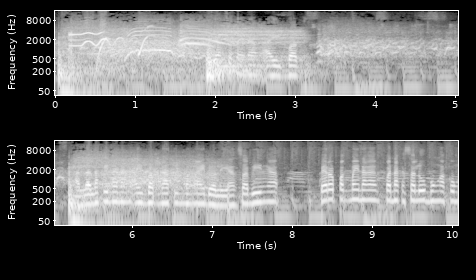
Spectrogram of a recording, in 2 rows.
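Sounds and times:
man laughing: 3.1s - 7.3s.

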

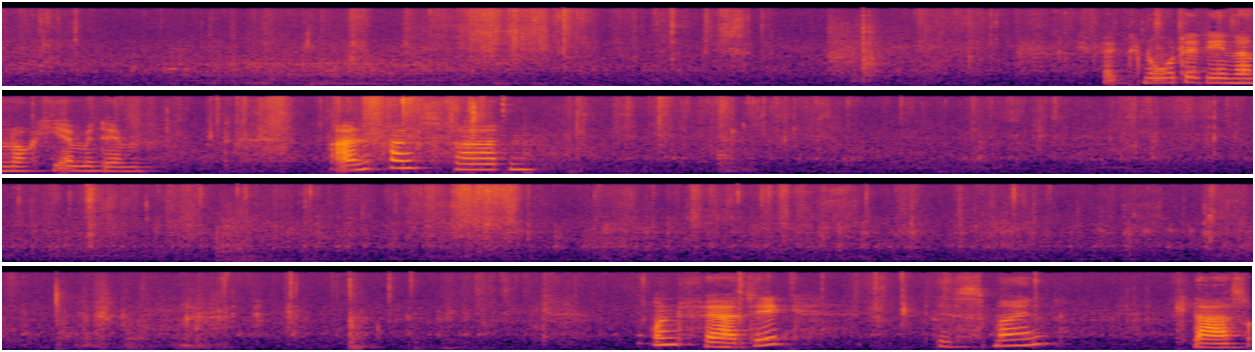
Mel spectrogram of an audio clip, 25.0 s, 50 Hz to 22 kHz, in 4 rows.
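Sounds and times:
paper yarn rustling: 0.0s - 25.0s.

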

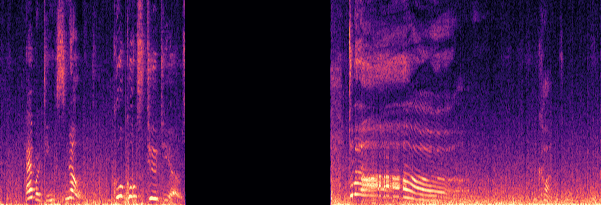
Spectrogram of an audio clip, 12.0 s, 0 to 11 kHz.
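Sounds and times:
steady loud noise: 0.0s - 3.7s, 6.6s - 12.0s
cartoon creature high-pitched yell: 7.0s - 9.0s.

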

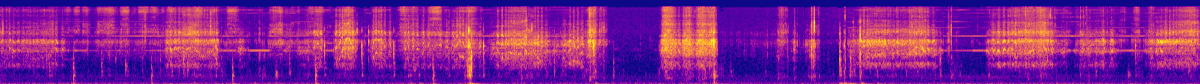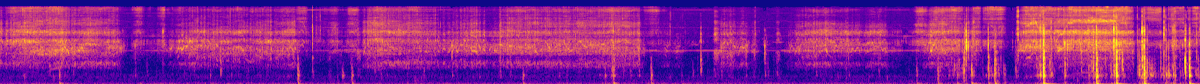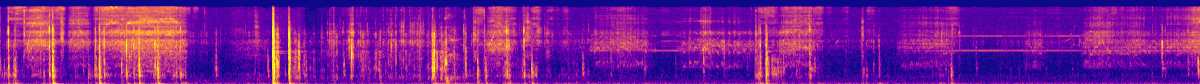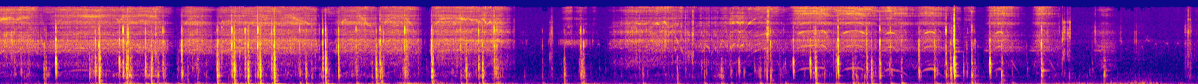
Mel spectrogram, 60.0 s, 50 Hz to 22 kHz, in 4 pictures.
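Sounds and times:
gravel crunching and clicking: 0.0s - 59.9s
small electric motor whine: 0.0s - 59.9s.

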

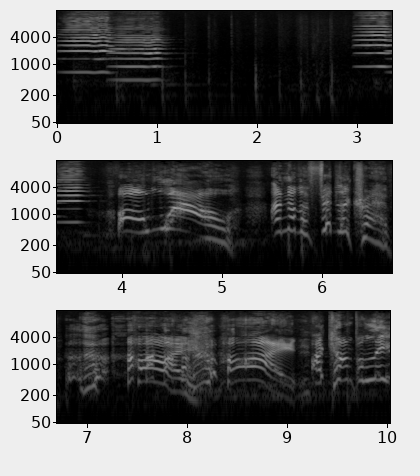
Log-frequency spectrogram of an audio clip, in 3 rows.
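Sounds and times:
violin: 0.0s - 1.6s, 2.7s - 4.0s.

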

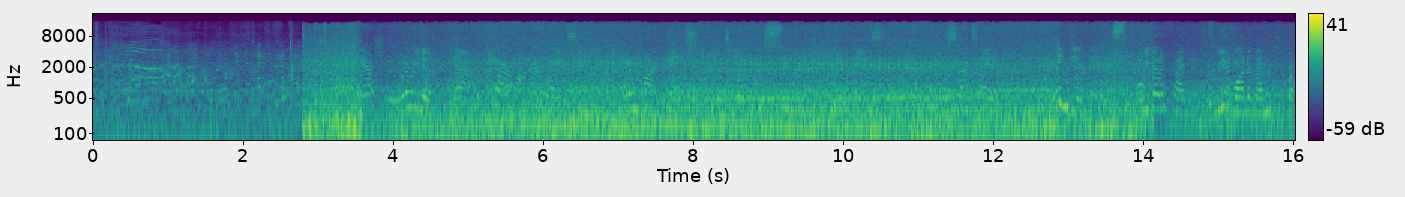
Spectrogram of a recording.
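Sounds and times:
street traffic: 0.0s - 16.0s
voices: 0.0s - 16.0s
vehicle engine running: 2.8s - 14.9s.

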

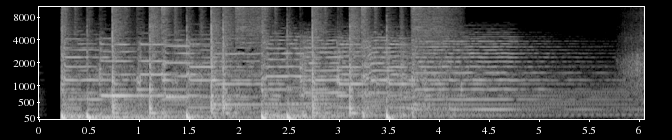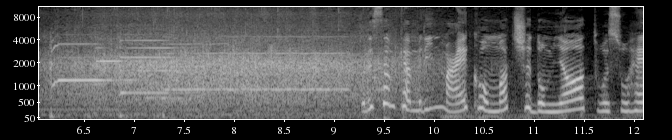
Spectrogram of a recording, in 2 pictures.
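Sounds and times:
theme music: 5.8s - 9.9s
studio audience applause: 5.8s - 10.3s.

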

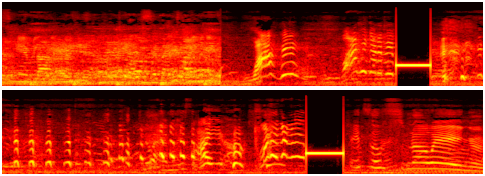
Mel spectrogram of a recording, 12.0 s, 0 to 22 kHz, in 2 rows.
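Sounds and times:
censor bleep: 4.9s - 5.4s, 9.8s - 10.3s.

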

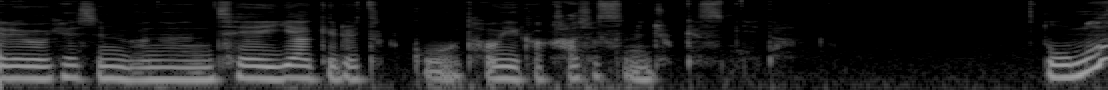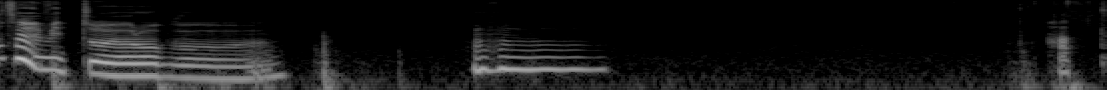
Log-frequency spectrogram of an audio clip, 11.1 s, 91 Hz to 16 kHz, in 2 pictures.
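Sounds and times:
woman humming: 7.8s - 8.7s.

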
